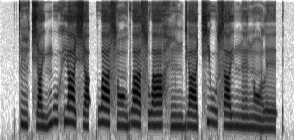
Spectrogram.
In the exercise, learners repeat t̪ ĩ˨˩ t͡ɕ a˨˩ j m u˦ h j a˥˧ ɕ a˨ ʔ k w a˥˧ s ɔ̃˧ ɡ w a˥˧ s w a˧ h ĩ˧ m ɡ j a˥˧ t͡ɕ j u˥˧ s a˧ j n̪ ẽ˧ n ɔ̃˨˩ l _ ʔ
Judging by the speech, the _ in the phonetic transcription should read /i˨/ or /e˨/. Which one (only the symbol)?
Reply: e˨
